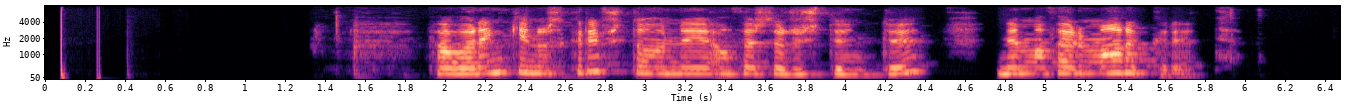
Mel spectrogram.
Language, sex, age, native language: Icelandic, female, 50-59, Icelandic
